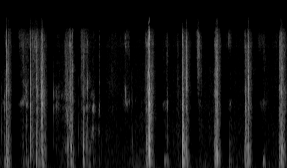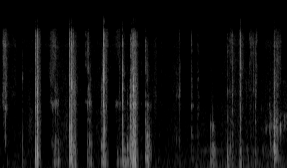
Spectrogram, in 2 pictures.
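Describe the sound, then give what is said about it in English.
Tarot cards being shuffled and drawn make many crisp, quick snaps and riffling clicks in an uneven rhythm. The sounds are fairly faint and come alone, with no talking. “Let me draw a few more cards.”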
